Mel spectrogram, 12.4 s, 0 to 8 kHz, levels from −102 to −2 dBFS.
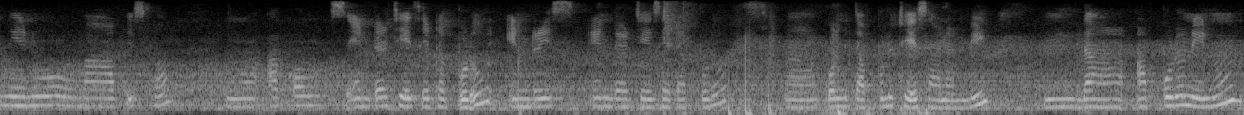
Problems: constant background noise, low volume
